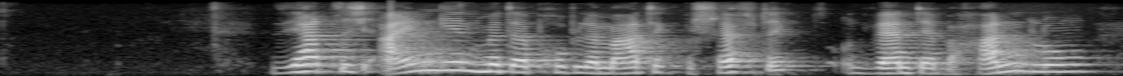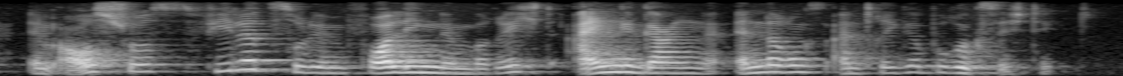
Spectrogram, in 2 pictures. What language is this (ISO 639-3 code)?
deu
